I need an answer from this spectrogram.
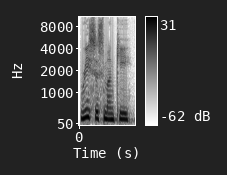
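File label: "rhesus monkey", British English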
